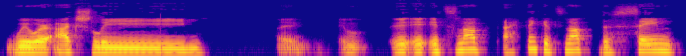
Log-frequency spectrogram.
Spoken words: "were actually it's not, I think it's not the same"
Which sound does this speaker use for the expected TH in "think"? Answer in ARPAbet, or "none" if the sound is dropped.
TH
